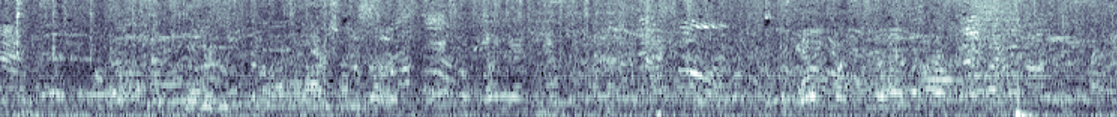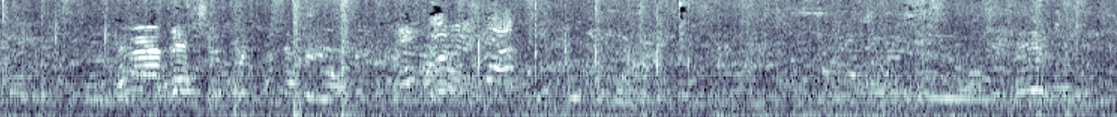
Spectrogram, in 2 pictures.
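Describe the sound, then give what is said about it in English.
A dense crowd chatters continuously, many overlapping voices blending into a steady babble that fills the whole scene, with no single voice standing out. “You can hear that crowd from here.”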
